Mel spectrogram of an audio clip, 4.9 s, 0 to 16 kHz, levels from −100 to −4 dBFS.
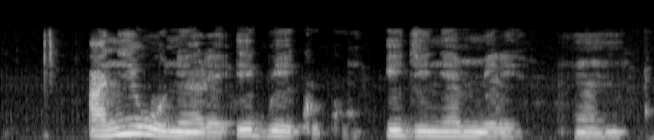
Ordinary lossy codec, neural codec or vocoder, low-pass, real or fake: none; none; 7.2 kHz; real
